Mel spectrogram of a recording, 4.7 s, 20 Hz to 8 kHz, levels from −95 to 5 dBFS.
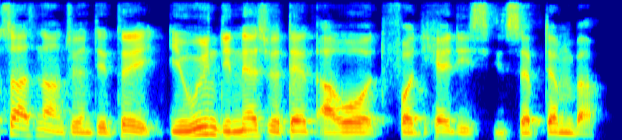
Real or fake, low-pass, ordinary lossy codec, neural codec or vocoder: fake; 7.2 kHz; none; codec, 16 kHz, 2 kbps, X-Codec, WavLM features, trained on Multilingual LibriSpeech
